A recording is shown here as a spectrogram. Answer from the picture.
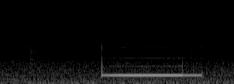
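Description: Telephone ringback tone from a mobile phone on speaker: one steady single-pitch tone about a second long, starting halfway through, as the outgoing call rings at the other end.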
